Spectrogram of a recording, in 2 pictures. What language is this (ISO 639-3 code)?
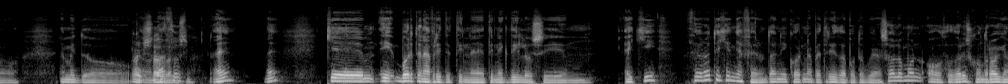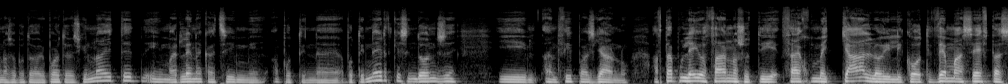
ell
